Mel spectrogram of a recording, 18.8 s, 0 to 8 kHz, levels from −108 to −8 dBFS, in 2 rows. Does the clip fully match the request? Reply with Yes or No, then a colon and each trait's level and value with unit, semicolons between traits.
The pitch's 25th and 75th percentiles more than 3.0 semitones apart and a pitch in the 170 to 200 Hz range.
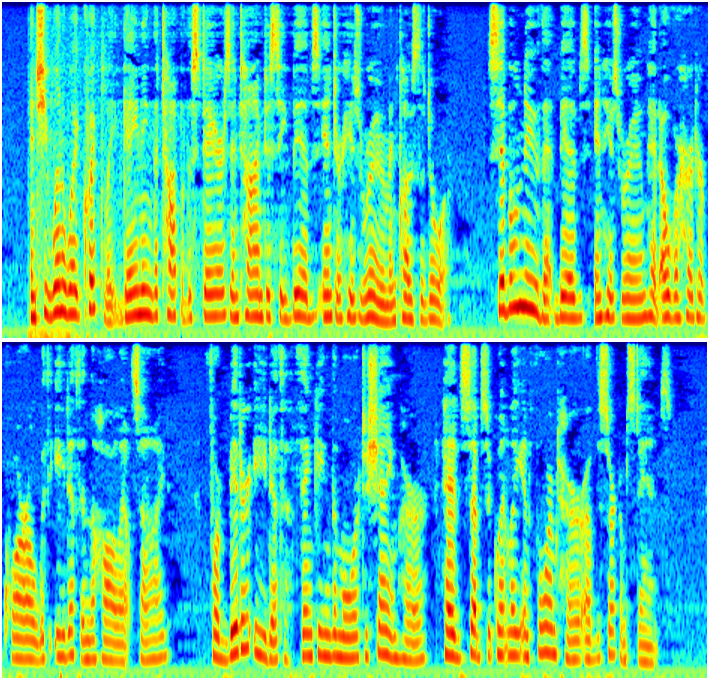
No: average, 2.7 semitones; high, 190 Hz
